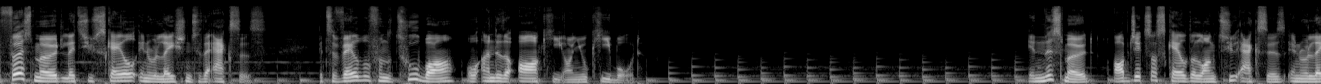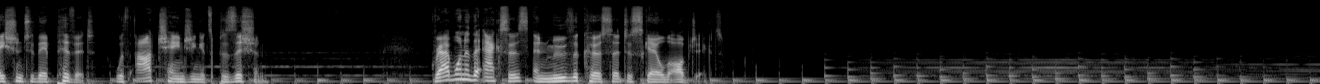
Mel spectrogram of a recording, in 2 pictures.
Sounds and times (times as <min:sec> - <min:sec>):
Speech: 0:00.0 - 0:06.4, 0:10.3 - 0:15.9, 0:17.6 - 0:20.4
Music: 0:00.0 - 0:26.4.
